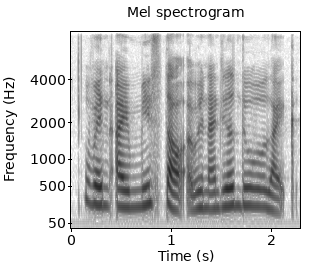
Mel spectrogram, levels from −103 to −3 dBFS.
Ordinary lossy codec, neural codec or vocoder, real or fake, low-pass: none; none; real; none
